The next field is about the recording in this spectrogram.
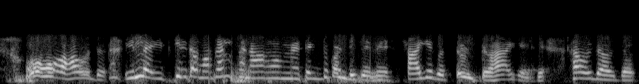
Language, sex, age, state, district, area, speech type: Kannada, female, 60+, Karnataka, Udupi, rural, conversation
